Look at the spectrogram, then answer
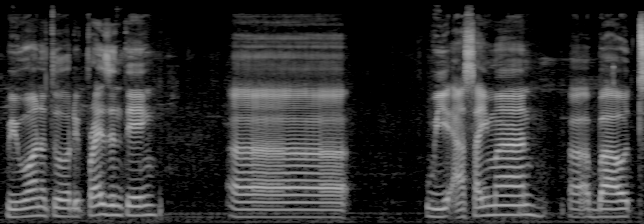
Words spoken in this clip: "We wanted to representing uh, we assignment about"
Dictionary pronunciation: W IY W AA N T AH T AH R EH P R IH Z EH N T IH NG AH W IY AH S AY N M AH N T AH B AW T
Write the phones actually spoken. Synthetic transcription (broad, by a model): W IY W AA N T AH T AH P R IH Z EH N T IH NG AH W IY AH S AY M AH N AH B AW T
